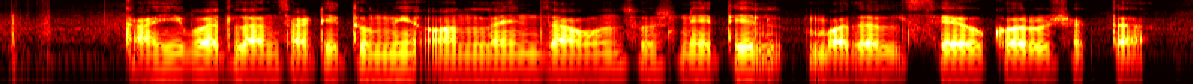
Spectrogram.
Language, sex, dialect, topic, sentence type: Marathi, male, Varhadi, banking, statement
